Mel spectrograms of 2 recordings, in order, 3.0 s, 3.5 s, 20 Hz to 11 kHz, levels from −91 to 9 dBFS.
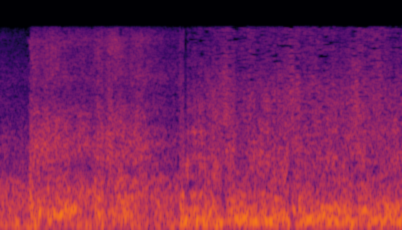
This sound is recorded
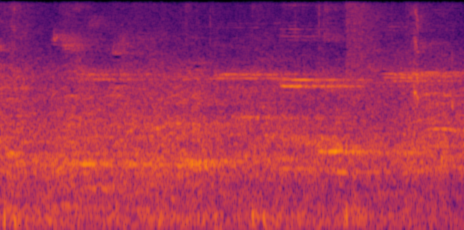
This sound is recorded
